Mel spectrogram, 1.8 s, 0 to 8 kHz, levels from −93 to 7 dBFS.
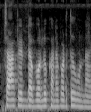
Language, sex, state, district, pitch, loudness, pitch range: Telugu, female, Andhra Pradesh, Guntur, 170 Hz, -23 LUFS, 165-170 Hz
